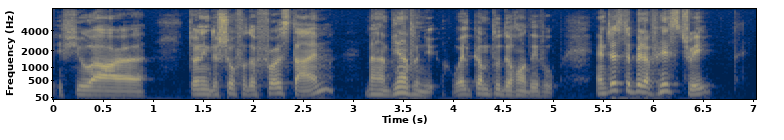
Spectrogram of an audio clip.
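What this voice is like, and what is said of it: French accent. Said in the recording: “L'accent est français. The accent is French.”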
